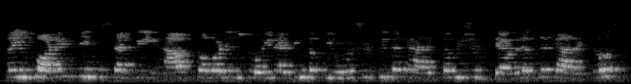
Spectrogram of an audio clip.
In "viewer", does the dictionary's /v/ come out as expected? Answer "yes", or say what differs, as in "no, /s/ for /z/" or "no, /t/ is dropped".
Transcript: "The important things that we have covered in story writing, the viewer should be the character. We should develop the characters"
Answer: no, /f/ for /v/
